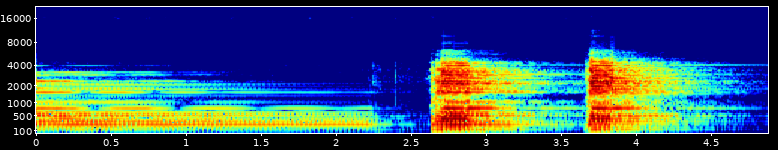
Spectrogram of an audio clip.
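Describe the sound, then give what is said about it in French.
An electric guitar chord played through a reverb pedal in a small room rings out steadily with a short reverb tail, then two more strummed chords strike sharply and decay into a modest ambient wash. No voices. “Le gros bouton standard en haut, c'est la longueur de la reverb, donc une reverb plus ou moins grande.”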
